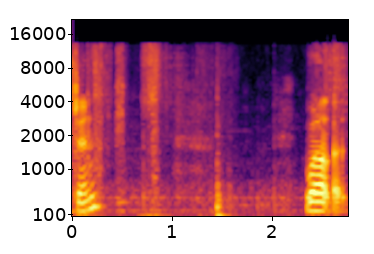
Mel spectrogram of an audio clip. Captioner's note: speaking French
